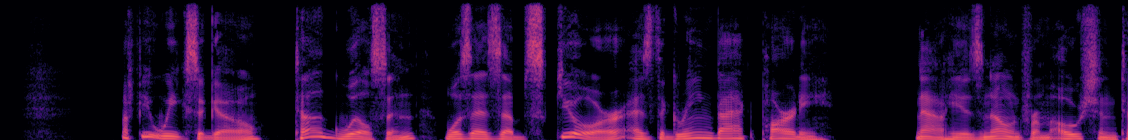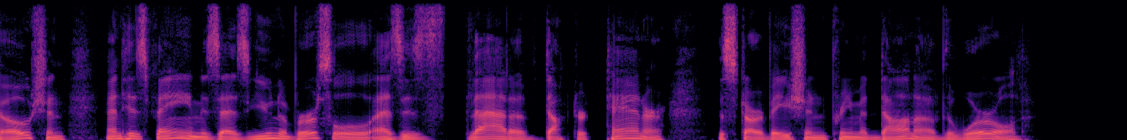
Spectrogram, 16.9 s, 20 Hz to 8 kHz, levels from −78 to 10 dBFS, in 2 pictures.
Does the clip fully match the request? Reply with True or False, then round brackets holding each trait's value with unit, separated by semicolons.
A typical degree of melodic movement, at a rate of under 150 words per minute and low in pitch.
True (4.7 semitones; 140 wpm; 105 Hz)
